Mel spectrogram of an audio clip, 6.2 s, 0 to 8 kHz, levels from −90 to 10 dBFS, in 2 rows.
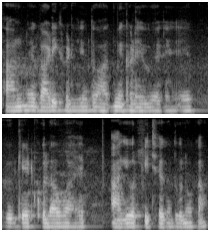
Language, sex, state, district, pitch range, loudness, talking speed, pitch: Hindi, male, Chhattisgarh, Raigarh, 95-100 Hz, -16 LUFS, 215 wpm, 95 Hz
